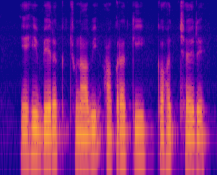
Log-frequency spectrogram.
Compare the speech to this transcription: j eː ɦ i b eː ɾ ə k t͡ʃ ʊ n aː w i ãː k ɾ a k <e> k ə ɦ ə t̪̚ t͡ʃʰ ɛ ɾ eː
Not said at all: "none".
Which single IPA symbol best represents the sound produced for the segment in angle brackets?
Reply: i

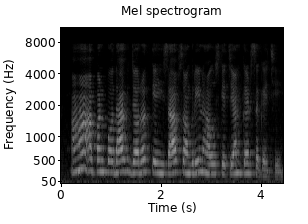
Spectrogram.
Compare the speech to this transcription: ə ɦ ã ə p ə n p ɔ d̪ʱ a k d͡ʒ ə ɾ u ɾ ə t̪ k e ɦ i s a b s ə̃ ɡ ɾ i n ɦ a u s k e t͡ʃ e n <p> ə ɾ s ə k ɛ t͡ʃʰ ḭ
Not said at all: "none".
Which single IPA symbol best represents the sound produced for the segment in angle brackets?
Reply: k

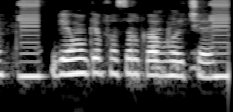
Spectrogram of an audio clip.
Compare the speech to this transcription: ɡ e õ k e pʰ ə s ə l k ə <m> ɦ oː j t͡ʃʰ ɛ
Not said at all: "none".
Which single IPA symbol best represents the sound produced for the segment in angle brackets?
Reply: b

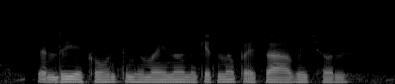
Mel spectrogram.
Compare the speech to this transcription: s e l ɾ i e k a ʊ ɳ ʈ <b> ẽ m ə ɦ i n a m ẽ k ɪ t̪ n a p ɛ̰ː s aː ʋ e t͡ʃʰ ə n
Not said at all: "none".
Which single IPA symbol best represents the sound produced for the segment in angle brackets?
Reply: m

